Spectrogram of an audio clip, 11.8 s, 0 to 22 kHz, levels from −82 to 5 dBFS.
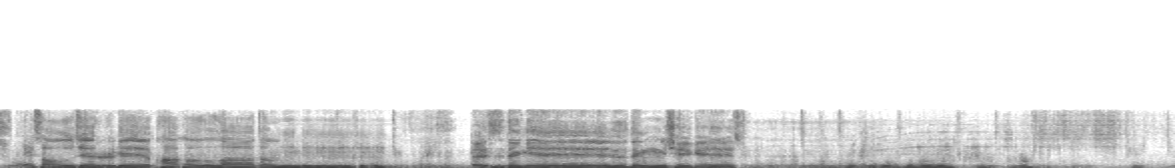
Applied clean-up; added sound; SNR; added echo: neural separator model SepFormer DNS4.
